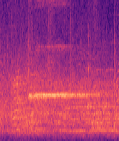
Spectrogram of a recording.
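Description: Indoor volleyball gym noise: voices and ball and court sounds, with a steady high whistle about half a second in that holds for over a second. The referee's whistle ends the rally.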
